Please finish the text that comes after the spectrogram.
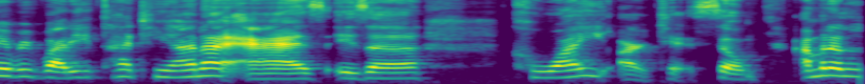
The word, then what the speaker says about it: kawaii: And if you say kawaii, it means cute. I did not know that. Okay. So, say say cute for me. Kawawaii. So, the accent goes on the last syllable.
